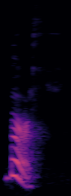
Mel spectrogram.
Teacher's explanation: your tongue placement travels forwards with words like month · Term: the traveling tongue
